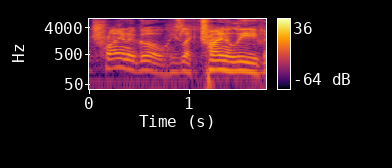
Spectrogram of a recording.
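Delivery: usual speaking voice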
